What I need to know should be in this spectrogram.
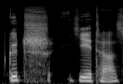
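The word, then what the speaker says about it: Güçyeter: Wow, unser Deutschland-Märchen von Dinscher Gücseta. Gücseta. So, jetzt habe ich es nochmal richtig ausgesprochen.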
